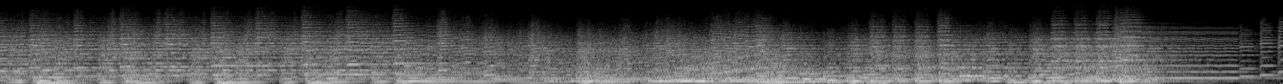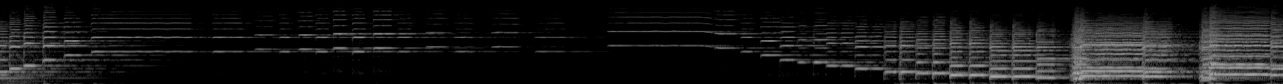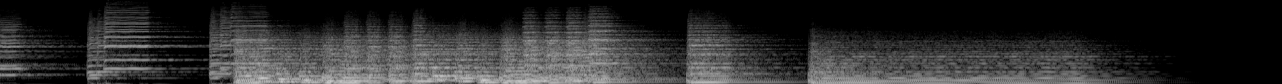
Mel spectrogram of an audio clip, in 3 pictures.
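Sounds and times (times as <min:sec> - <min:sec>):
classical orchestral tune on a synthesizer: 0:00.0 - 0:13.6, 0:21.6 - 0:37.2.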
